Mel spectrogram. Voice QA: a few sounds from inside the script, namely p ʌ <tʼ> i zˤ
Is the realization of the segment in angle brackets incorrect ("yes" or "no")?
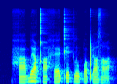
yes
